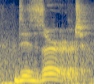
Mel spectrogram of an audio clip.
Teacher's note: the stress is on the second syllable dessert and the s has the d sound dessert i'm crazy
